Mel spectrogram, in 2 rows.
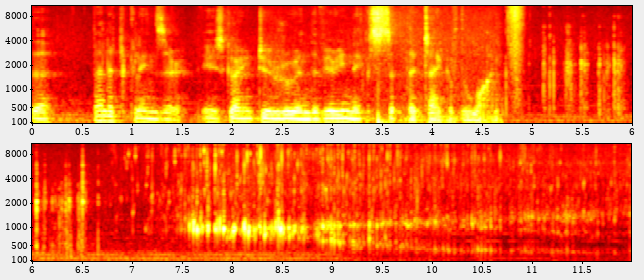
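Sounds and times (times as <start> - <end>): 
speech: 0.0 - 5.0
water pouring from a jug into a vessel: 6.8 - 11.9.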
